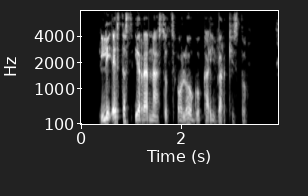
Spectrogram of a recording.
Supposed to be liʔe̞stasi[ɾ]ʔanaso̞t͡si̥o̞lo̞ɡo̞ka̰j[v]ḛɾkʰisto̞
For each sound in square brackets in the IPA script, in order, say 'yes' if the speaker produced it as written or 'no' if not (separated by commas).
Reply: yes, yes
